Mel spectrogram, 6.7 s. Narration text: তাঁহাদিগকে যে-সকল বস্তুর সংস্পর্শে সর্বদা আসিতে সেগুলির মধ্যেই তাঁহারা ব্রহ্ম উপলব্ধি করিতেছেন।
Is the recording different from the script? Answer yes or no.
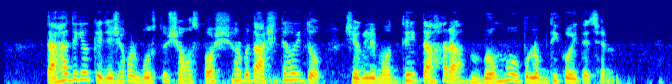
yes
